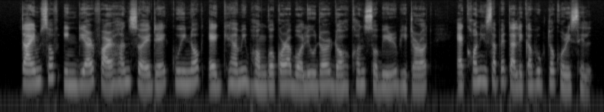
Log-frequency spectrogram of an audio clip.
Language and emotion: Assamese, neutral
